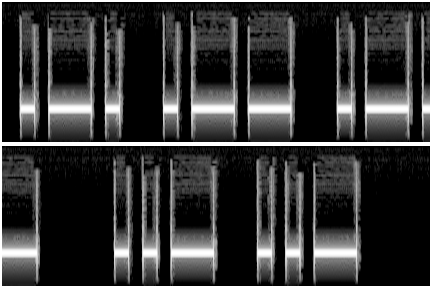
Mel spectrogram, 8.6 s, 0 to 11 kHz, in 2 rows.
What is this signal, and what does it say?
Morse code, heard as a keyed tone, about 8 wpm, 800 Hz. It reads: RWWUU
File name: CW / DET / 1 3 1500C S C 8wpm 4214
